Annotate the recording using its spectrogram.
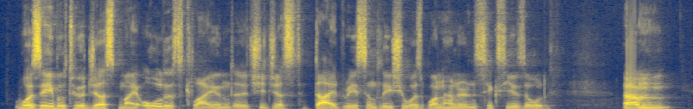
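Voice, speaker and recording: Medium pitch from a man, with a dark, mellow tone, fairly even intonation and a moderate pace, in a very clean recording with a silent background. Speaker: chiropractor, conference speaker. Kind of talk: conference talk. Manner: hesitant, with frequent fillers.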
